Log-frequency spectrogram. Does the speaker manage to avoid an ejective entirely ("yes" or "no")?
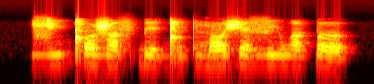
no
